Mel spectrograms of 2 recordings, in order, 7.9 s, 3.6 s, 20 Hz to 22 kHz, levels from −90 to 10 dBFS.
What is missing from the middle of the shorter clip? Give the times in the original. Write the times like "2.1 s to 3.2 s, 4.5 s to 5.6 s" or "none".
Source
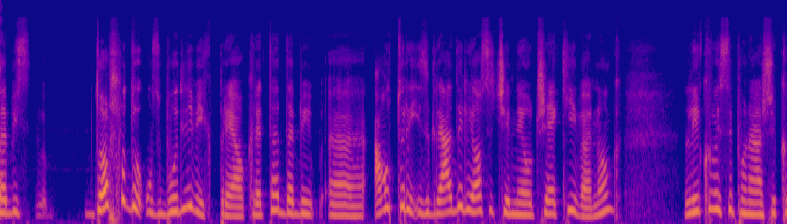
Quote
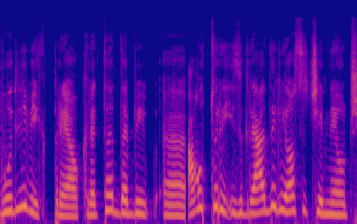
3.5 s to 3.7 s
